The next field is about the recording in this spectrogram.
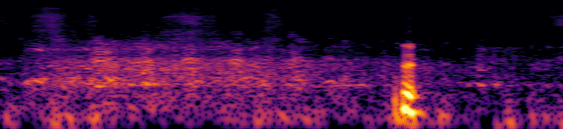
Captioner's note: laughter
